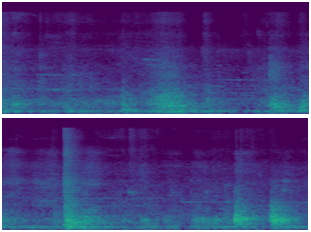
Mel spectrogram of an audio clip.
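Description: A handful of short, soft knocks and clunks of things being handled in a kitchen, spread unevenly over a few seconds, over a low steady hum.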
